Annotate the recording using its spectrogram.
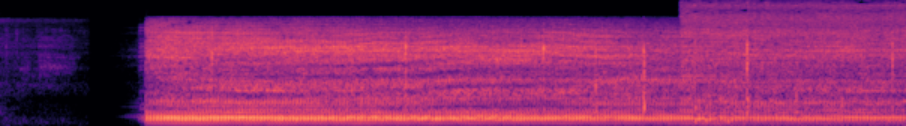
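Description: A loud, steady motor drone with a low hum, starting suddenly about a second in after a moment of silence and holding an even pitch.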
